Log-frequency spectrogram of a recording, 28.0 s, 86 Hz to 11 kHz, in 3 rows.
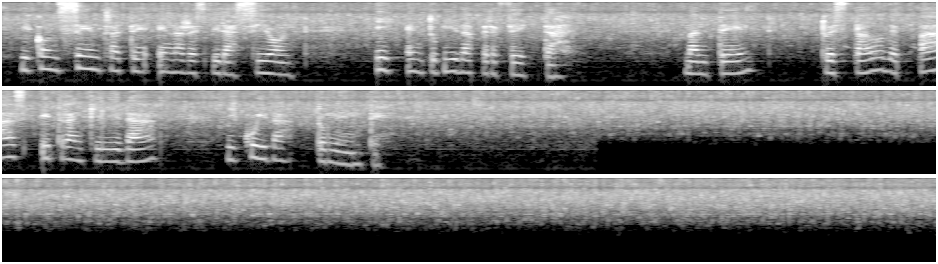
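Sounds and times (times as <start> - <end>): river water flowing: 0.0 - 15.3.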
